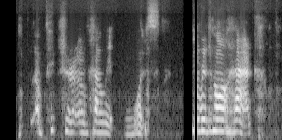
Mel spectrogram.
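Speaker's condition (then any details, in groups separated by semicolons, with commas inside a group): Cerebral palsy; quadriplegic, brain damage from lack of oxygen at birth, diagnosed about age one, wheelchair user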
